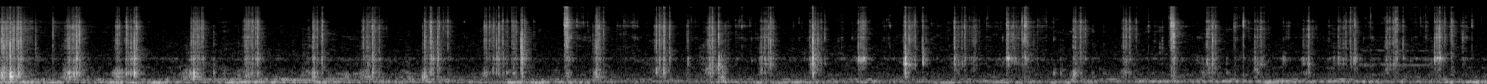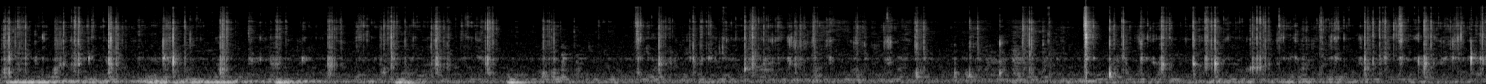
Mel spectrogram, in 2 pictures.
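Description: Close-up chewing of a mouthful of uncooked rice: rapid crisp cracks of the hard grains breaking between the teeth, about three or four a second, thinning out to scattered cracks in the second half.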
